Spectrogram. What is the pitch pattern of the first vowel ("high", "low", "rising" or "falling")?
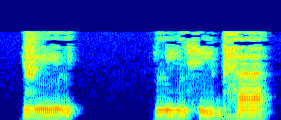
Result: low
